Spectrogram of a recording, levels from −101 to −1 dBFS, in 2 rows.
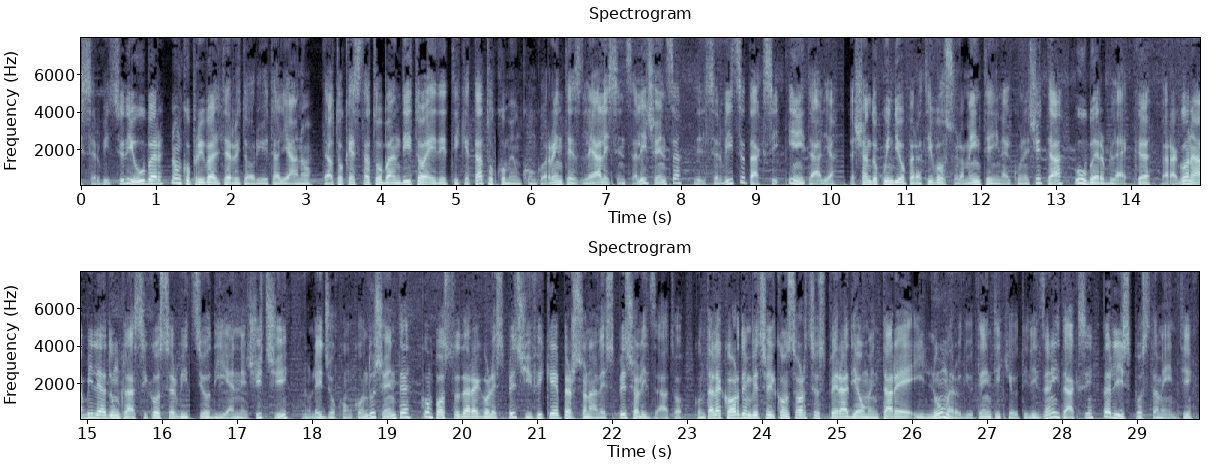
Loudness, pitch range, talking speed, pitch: -18 LUFS, 100-150 Hz, 145 wpm, 120 Hz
